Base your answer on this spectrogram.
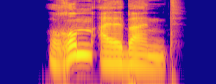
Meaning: present participle of rumalbern
- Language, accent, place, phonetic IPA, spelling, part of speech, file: German, Germany, Berlin, [ˈʁʊmˌʔalbɐnt], rumalbernd, verb, De-rumalbernd.ogg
